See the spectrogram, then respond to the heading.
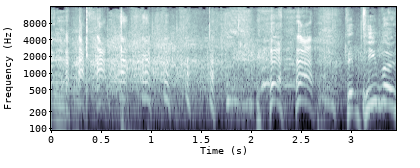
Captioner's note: laughter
